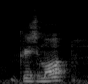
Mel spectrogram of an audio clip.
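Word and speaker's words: Grzmot: So, I am right, she does use the Gizmot mines, and yes, they are pronounced like that, Gizmot. Some of you might pronounce it a different way, but that's how I pronounce it.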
